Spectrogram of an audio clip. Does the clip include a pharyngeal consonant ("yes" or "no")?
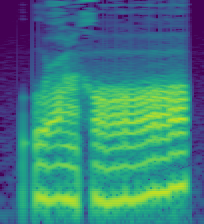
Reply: yes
